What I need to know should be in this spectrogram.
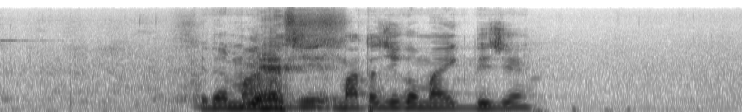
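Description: An elderly man speaks warmly into a microphone over loudspeakers.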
